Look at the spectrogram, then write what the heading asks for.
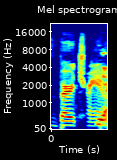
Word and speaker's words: Bertrand: don't worry about it so I want to make sure I'm saying your last name correctly it's bertran right that's correct okay perfect perfect I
